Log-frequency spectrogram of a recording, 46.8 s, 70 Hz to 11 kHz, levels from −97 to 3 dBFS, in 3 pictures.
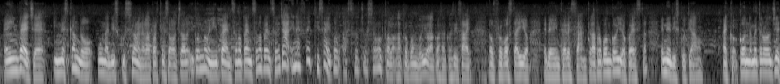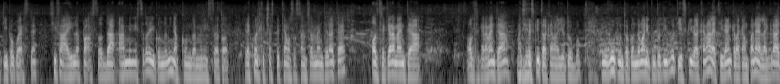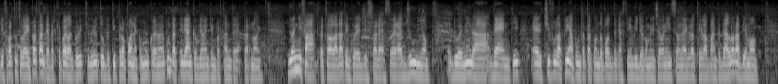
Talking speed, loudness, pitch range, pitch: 185 wpm, -31 LUFS, 115-140 Hz, 120 Hz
